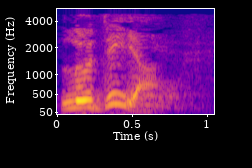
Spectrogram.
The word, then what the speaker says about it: Lydia: Her name is actually pronounced Lydia. Can you say it with me? Lydia.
